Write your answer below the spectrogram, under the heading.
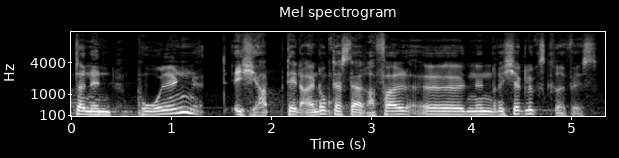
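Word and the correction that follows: Rafał: Ich glaube, richtig heißt er Rafau oder wird so ausgesprochen. Aber ich sage auch Rafal mit doppeltem L, äh, weil wir im Rheinland sind.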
